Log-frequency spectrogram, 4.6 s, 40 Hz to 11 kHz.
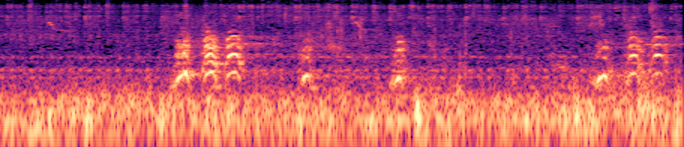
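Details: Coyote barking an alert at Lake San Marcos, California, around 5:30 pm in the evening, heard from a boat, calling repeatedly for at least 15 minutes; short, yelping barks with rising pitch come in quick bursts, some doubled, over low background rumble.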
